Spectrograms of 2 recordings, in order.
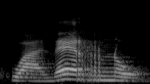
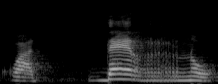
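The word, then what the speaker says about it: cuaderno: E caderno em espanhol é quaderno. Quaderno. Olha o meu R vibrando aí.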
